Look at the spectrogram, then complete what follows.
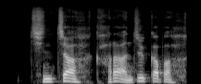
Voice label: fluster

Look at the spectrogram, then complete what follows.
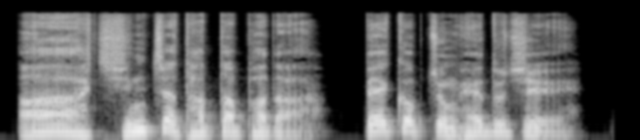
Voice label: anger

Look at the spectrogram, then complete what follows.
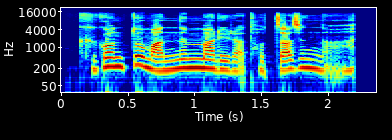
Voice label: anger

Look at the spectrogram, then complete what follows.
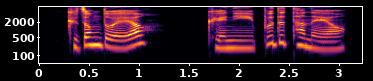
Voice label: shy

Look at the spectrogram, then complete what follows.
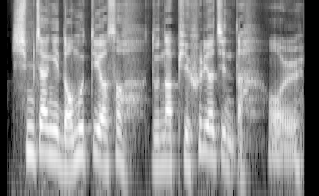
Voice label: fluster

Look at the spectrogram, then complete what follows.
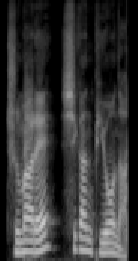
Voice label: neutral

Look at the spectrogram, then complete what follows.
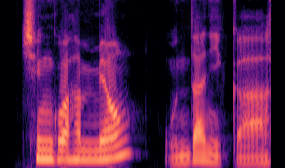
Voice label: neutral

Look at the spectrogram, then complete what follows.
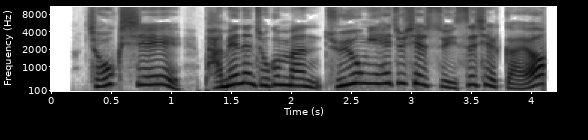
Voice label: fluster

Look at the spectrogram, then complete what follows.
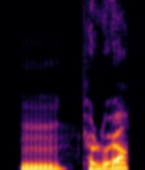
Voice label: shy

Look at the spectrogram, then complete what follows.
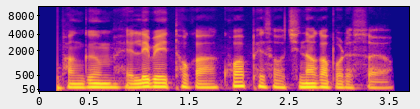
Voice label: sadness

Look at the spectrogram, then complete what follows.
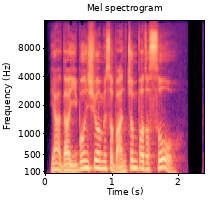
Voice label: excitement

